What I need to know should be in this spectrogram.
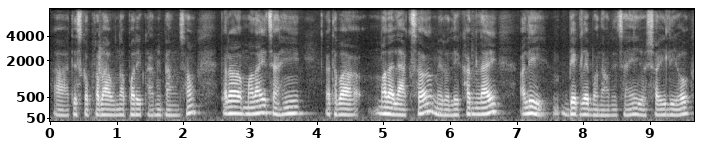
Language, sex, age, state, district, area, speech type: Nepali, male, 30-45, West Bengal, Darjeeling, rural, spontaneous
